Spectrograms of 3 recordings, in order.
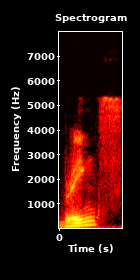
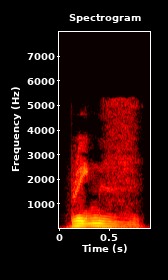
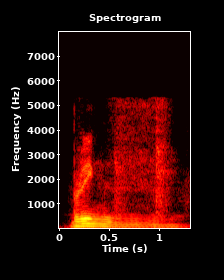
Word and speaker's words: brings: Sedangkan di atasnya, bring pakai S, tetapi karena diakhiri dengan voice sound, dibaca tidak brings, tapi brings, brings. Oke. Kesimpulannya, semua kata yang diakhiri dengan bunyi voiced, seperti bring, apabila mendapatkan huruf S, maka dibacanya Z, brings.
